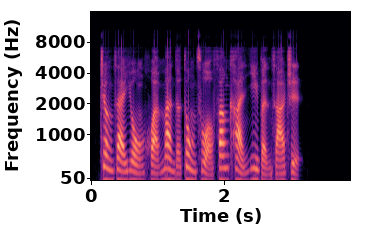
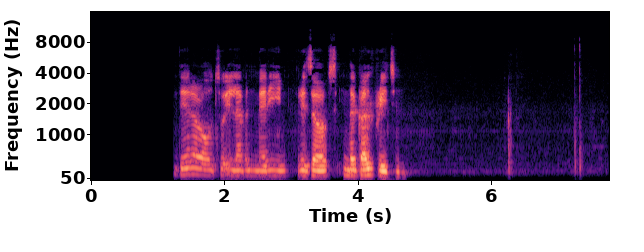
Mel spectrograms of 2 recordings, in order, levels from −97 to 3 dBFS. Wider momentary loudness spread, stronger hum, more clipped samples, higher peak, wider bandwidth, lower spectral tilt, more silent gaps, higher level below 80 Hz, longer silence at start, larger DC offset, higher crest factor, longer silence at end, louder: second, 7 LU vs 10 LU; neither; neither; about the same, -4 dBFS vs -2 dBFS; first, 9.6 kHz vs 7.4 kHz; second, -4 dB/octave vs -6 dB/octave; neither; first, -60 dBFS vs -66 dBFS; second, 0.15 s vs 1.35 s; first, 0.5% vs under 0.1%; about the same, 20 dB vs 20 dB; second, 0.8 s vs 3.15 s; second, -22 LUFS vs -19 LUFS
